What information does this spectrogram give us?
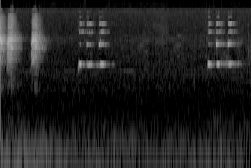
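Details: A singing bird gives two quick high chirps, then flat whistled notes with buzzy overtones, delivered in short bursts of two or three and repeated after a pause, over quiet low background noise.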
